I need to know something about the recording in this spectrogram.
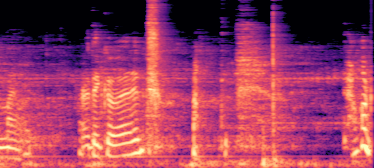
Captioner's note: laughs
